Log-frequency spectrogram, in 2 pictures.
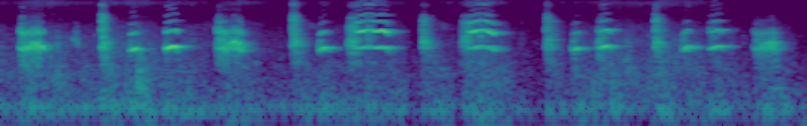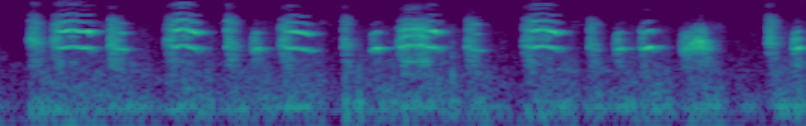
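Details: Indoor cockatiel singing while playing: rapid sequences of short, bright chirps and whistles, closely spaced and varied in pitch, continuing throughout.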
